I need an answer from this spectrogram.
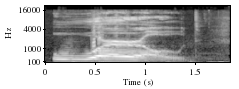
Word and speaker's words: world: World. Tá vendo que tem o RL, o som de RL você faz world.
